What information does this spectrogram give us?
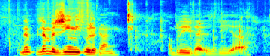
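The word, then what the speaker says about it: Huracán: And it's not a Huracan, it's Huracan. Lamborghini Huracan.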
